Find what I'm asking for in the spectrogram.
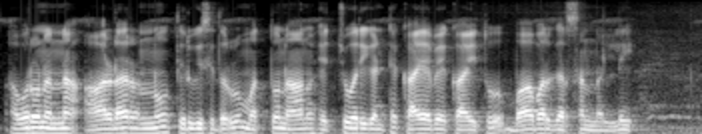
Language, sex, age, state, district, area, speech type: Kannada, male, 60+, Karnataka, Chitradurga, rural, read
